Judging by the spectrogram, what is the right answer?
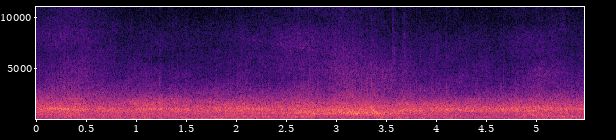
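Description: Road traffic on the A14 crossing the Orwell Bridge, cars and trucks passing close by: a steady rush of tyre and engine noise with a low rumble, rising and falling as vehicles go past.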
